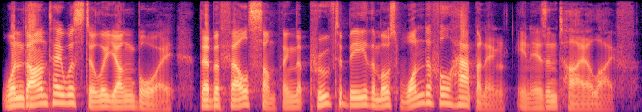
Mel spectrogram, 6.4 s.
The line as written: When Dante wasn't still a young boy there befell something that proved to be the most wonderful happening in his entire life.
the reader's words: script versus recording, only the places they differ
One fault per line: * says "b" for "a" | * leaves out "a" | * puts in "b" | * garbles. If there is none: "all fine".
* says "was" for "wasn't"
